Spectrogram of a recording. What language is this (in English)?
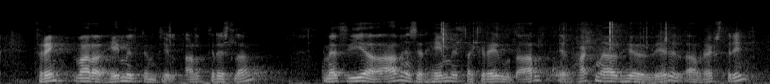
Icelandic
